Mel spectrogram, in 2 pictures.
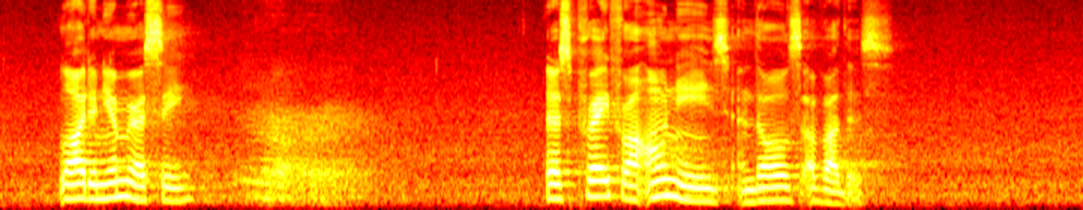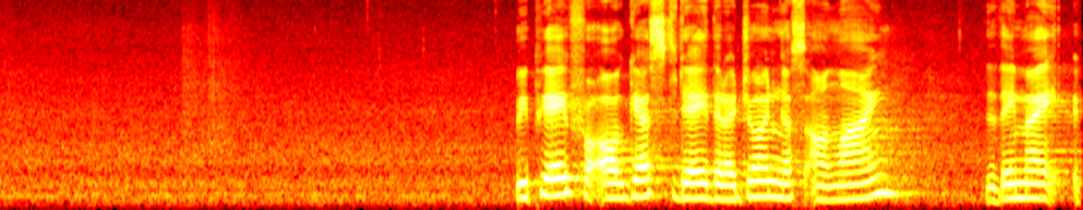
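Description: A woman reads out calmly through a microphone in an echoing room, with pauses.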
